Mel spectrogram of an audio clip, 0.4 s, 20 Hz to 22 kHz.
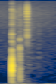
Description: concretFootstep04.wav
